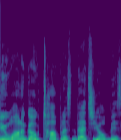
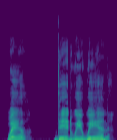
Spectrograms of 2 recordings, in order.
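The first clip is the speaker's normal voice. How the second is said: insistent, pressing tone, pitched up; 5 semitones higher, 3 dB louder than usual. Eileen demands an answer from Quincy: demanding. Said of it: "Eileen demanded".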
